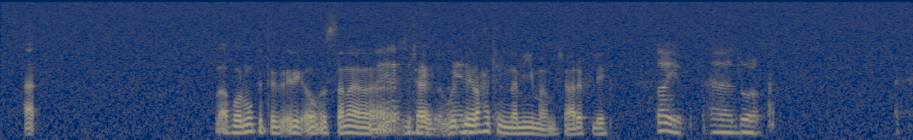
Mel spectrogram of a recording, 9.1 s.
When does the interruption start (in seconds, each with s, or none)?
3.7 s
